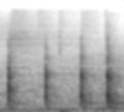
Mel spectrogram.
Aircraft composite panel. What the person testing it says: you are listening for the sharp sound. Sharp sound indicates a good adhesion and a good structure.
